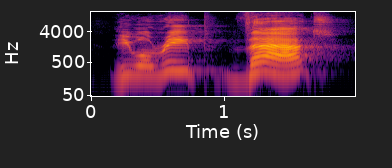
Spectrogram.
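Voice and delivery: loud, heavy stress on the word "that".

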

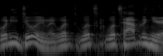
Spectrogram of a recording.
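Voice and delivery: plain

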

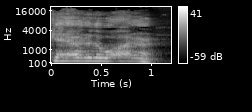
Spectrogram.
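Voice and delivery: play-acted, very high shout. Retelling a shark film's plot, the speaker acts out a character's line: retelling a shout.

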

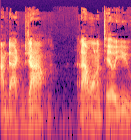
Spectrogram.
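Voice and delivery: natural speaking voice, a touch growly. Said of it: "more like when Doctor [name] talks".

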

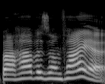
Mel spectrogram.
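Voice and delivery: put-on very thick Boston accent with dropped r's. Retelling how a man on shift repeated his news of a fire, imitating a very thick Boston accent. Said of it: "he had a very thick Boston accent".

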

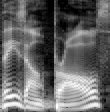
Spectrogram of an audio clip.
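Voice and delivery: put-on Australian accent. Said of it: "the Australian accent".

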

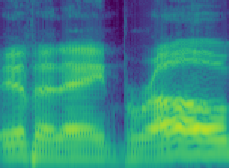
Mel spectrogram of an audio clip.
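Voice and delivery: drawn-out, very slow, loud, preachy sermon-like drawl.

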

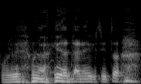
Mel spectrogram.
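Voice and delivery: words spoken while laughing. Talking about a successful life, laughing while talking. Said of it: "No sé por qué me estoy riendo".

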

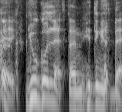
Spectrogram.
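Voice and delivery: put-on Russian accent. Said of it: "In that very Russian kind of voice".

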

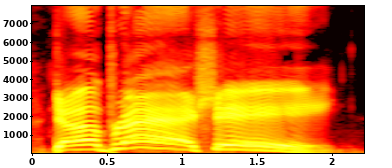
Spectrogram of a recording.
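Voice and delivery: put-on very high, squeaky, swooping old man voice. Imagining how Adam Sandler will sound at 75, in an old Adam Sandler voice. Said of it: "it's like an Adam Sandler old man thing. That's what he's going to sound like when he's 75. The blessing. Like that".

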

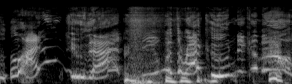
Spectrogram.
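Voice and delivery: very high-pitched, defensive, rising pitch. Describing how Jesse reacts when called out, imitating Jesse getting defensive, high-pitched. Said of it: "defensive and sort of like high-pitched".

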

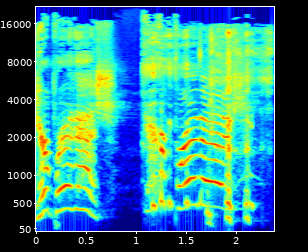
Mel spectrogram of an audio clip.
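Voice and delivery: put-on, very high-pitched screaming screech. Retelling yelling at TV actors doing Southern accents: imitating own screaming. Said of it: "and I'm just screaming".

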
